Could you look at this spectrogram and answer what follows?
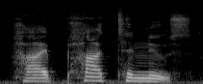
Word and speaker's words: hypotenuse: kids who can't say hypotenuse. Look at it. Look at how it's spelled. Hi-pa-ten-oose. Hypotenuse.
